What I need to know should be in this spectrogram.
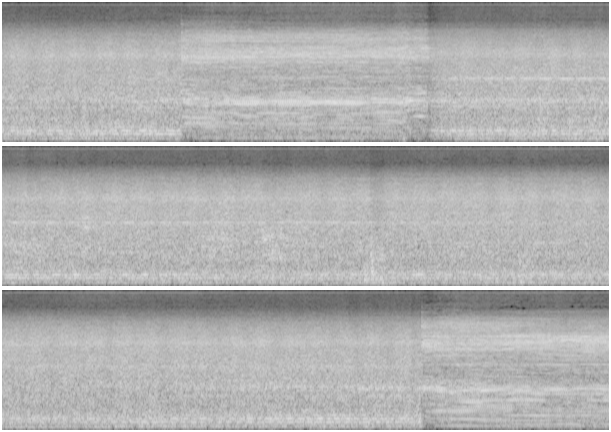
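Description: A machine motor hums steadily throughout.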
